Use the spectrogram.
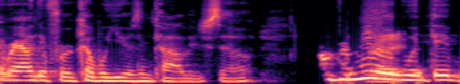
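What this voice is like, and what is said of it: Usual voice. Nothing is said of it.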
